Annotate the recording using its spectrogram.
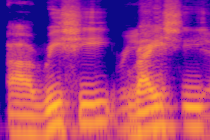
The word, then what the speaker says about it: Reishi: Reishi, is that how you say it? – Yeah. Reishi.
